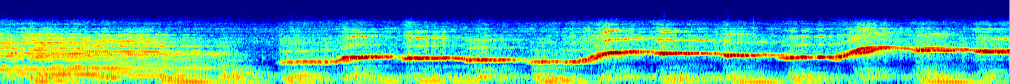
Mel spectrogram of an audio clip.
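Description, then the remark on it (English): A clear, bright whistled melody glides and steps between notes, entering after a brief musical intro and carrying over a steady, bouncy instrumental accompaniment. “Take the straight and narrow path, and if you start to slide, give a little whistle.”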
